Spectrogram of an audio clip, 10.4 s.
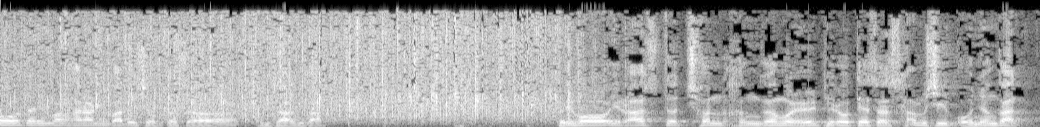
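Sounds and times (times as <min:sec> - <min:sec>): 
speech: 0:00.0 - 0:03.4, 0:05.6 - 0:10.3
audience applauding in church: 0:00.0 - 0:06.3.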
